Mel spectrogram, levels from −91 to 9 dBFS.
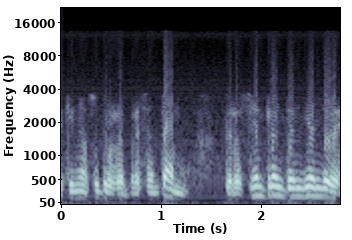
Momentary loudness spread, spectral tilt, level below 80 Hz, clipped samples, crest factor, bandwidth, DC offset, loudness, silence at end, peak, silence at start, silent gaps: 8 LU; -8 dB/octave; -52 dBFS; under 0.1%; 10 dB; 7.8 kHz; under 0.1%; -12 LUFS; 0 s; -2 dBFS; 0.05 s; none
